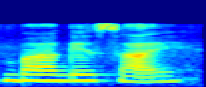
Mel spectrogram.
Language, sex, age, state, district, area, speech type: Santali, female, 18-30, West Bengal, Jhargram, rural, spontaneous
